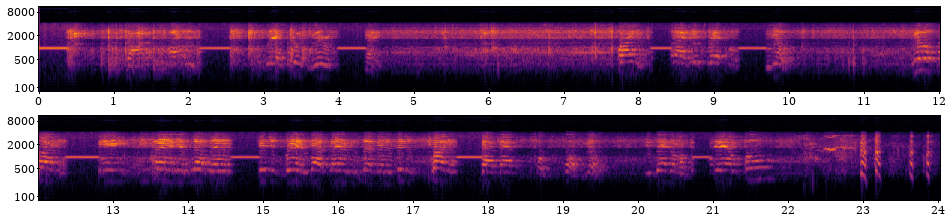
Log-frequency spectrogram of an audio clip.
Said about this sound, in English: Oh, a shitload of beeps and F words. Oh, God, that's funny.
